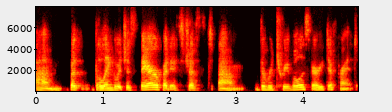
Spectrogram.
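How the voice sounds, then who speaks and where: A woman speaks with a very deep, low pitch. The sound is dry and close, with no echo. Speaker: adoptive mom. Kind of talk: interview conversation.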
